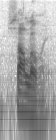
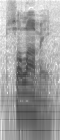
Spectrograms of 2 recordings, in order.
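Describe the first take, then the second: First: Salome ending in "-may"; Salome with a long A ending; pronunciation of Salome. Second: Salome ending in "-mee"; Salome rhyming with salami; pronunciation of Salome. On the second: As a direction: say Salome as suh-LAH-mee. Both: Shown as a demonstration. Offers alternative pronunciations of name.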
